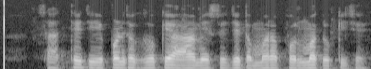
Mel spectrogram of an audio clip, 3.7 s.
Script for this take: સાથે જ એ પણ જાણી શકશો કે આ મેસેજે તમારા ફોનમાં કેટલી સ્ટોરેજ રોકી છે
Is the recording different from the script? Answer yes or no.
yes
